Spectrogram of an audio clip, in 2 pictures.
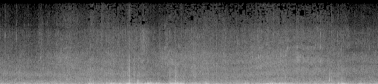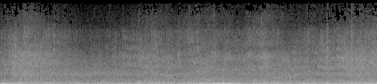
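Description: Small waves lap gently at a stony shore.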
